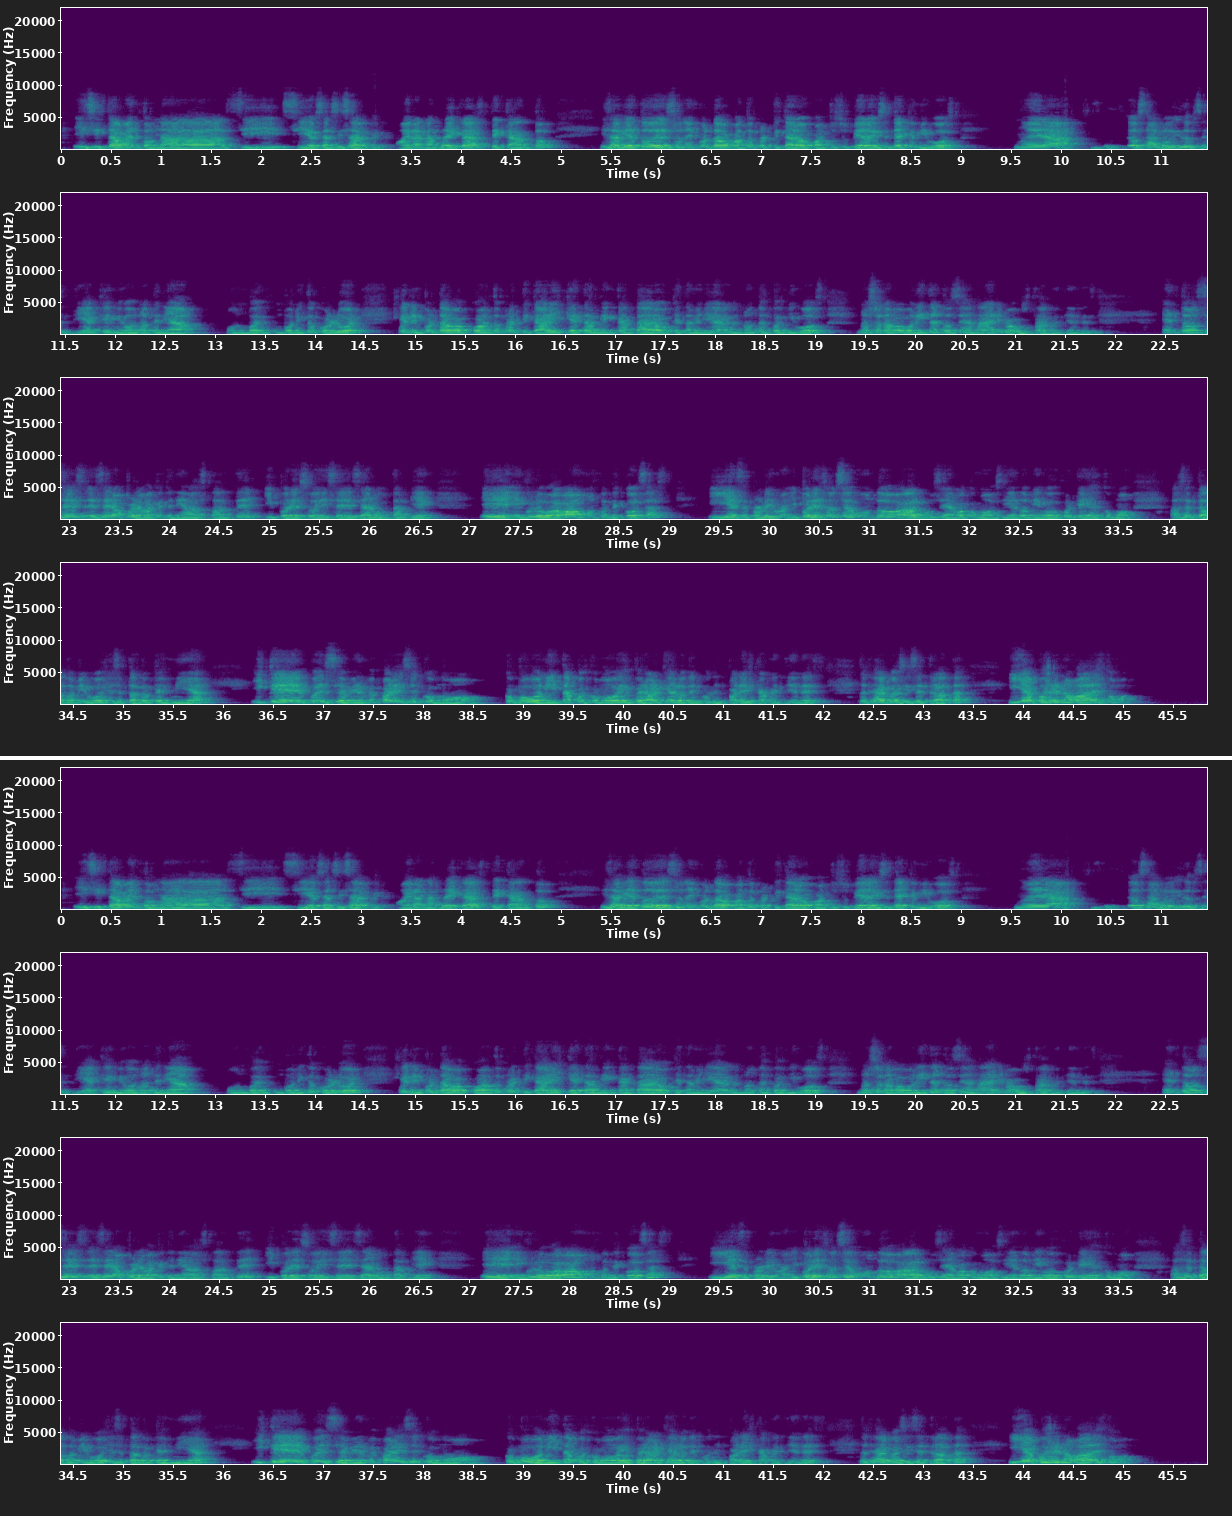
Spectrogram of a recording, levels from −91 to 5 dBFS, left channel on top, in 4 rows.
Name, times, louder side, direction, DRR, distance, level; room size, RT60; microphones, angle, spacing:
voice 1, 0.1-3.0 3.4-4.2 4.4-4.9 5.4-6.9 7.2-8.9 9.5-12.7 13.1-19.0 19.4-21.7 22.5-26.6 27.1-28.9 29.4-35.8 36.3-38.5 38.8-41.9 42.4-43.4 43.9-45.1, equal, 50° left, -5 dB, 5.9 m, -25 dB
13.0 x 9.9 x 4.1 m, 0.38 s
head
